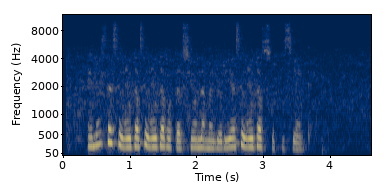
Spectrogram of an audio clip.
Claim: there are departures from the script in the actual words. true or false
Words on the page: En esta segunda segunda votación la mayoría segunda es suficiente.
false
